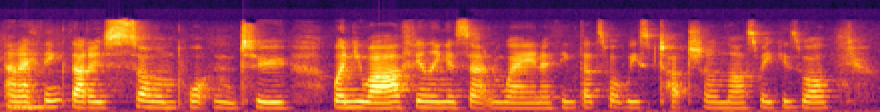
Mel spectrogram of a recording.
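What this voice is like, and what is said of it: Hoarse, failing voice. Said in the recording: “I feel like I'm losing my voice all of a sudden. It was not like this 5 minutes ago.”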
